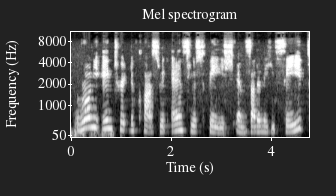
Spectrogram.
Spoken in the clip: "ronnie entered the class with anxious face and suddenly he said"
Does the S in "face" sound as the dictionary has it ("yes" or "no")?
no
